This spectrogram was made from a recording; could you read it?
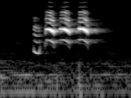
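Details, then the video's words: Pet Indian ringneck parakeets, kept indoors and described as talking parrots; one bird gives three quick, harsh, nasal notes rich in overtones, the last one loudest, in a quiet small room. "Talking indian Ringneck Parrots"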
